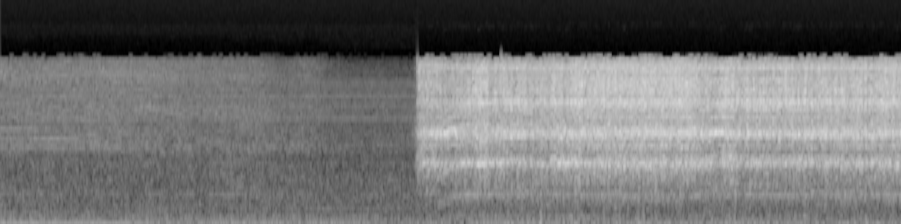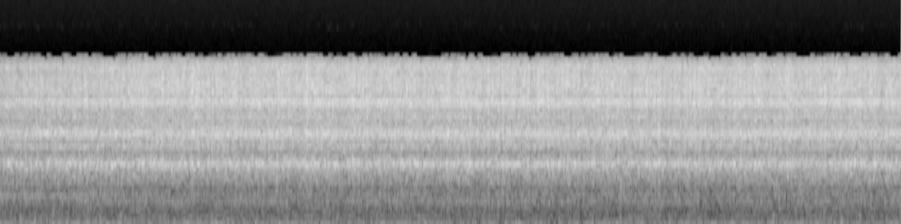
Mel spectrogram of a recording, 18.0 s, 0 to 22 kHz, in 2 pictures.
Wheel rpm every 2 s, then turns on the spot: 0, 0, 100, 160, 160, 160, 160, 160, 160.
none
